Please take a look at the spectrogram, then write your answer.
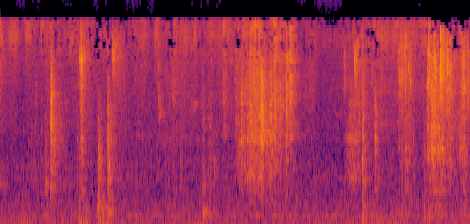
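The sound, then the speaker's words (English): Dice clatter and tumble across a hard surface in several short bursts of rattling clicks, with no voices. “Anytime you roll dice, it's a risk.”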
